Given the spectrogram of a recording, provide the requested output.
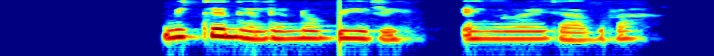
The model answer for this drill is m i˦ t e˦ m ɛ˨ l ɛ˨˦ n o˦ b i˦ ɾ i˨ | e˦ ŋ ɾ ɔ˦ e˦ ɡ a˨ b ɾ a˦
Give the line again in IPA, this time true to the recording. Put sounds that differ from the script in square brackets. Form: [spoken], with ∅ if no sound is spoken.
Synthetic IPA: m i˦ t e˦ [n] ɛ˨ l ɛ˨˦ n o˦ b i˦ ɾ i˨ | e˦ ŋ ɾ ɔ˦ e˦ ɡ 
